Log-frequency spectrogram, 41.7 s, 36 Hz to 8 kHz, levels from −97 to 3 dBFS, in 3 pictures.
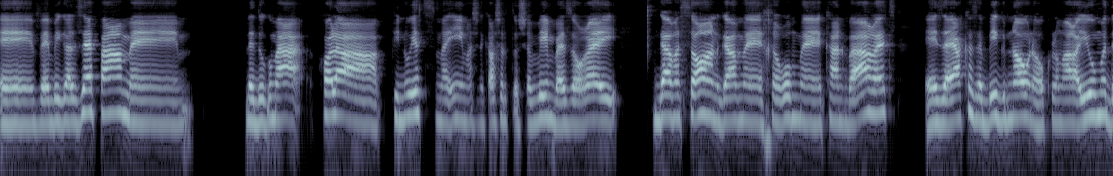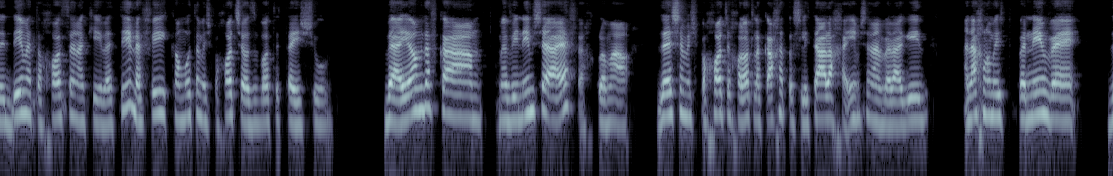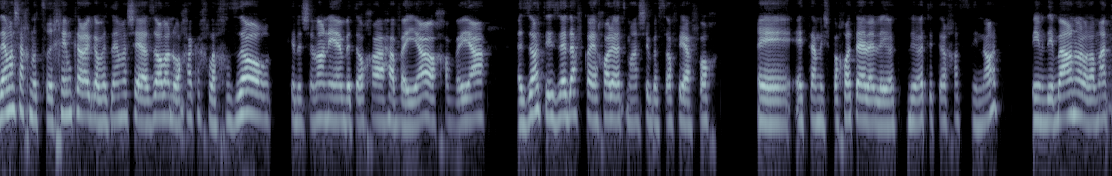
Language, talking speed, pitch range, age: Hebrew, 135 wpm, 185-215 Hz, 20-39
